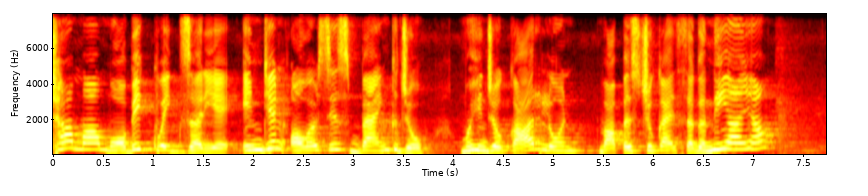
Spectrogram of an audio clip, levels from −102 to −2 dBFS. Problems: constant background noise, echo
